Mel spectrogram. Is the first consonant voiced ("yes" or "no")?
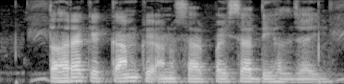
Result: no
